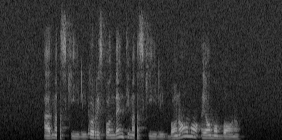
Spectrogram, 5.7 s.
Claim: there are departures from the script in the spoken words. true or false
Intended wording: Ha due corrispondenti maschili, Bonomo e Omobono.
true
